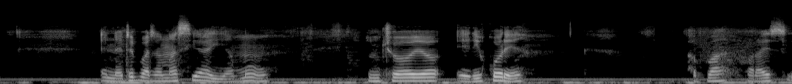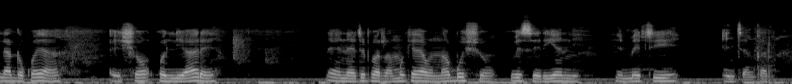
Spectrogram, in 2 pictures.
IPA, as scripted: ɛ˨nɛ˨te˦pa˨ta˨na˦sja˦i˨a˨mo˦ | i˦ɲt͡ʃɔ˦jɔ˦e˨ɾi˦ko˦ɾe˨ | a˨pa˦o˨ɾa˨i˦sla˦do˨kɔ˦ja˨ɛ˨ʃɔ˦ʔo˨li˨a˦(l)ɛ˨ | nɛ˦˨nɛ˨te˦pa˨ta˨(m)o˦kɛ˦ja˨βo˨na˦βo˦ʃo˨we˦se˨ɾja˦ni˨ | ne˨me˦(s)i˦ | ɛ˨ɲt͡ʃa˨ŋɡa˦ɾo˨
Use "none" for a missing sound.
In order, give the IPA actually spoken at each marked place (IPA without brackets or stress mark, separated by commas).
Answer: ɾ, m, t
